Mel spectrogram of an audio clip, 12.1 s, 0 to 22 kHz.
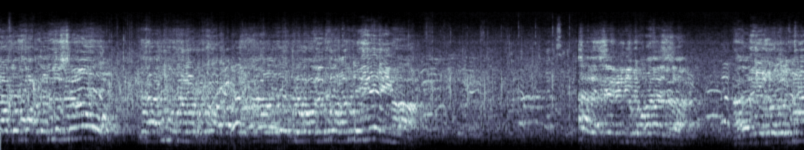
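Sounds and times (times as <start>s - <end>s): man talking: 0.0s - 6.4s, 8.7s - 12.0s
crowd noise: 0.0s - 12.0s.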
